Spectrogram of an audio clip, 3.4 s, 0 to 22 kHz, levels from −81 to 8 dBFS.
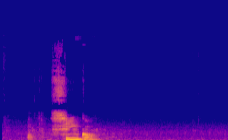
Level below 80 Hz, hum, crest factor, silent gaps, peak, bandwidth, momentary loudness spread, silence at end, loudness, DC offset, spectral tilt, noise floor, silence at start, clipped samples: -54 dBFS; none; 18 dB; none; -2 dBFS; 11.5 kHz; 24 LU; 1.95 s; -14 LUFS; under 0.1%; -6.5 dB/octave; -51 dBFS; 0.4 s; under 0.1%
